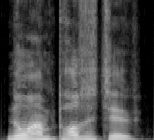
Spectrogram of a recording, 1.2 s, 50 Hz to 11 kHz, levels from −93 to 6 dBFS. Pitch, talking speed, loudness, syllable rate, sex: 175 Hz, 210 wpm, -16 LUFS, 6.9 syllables/s, male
